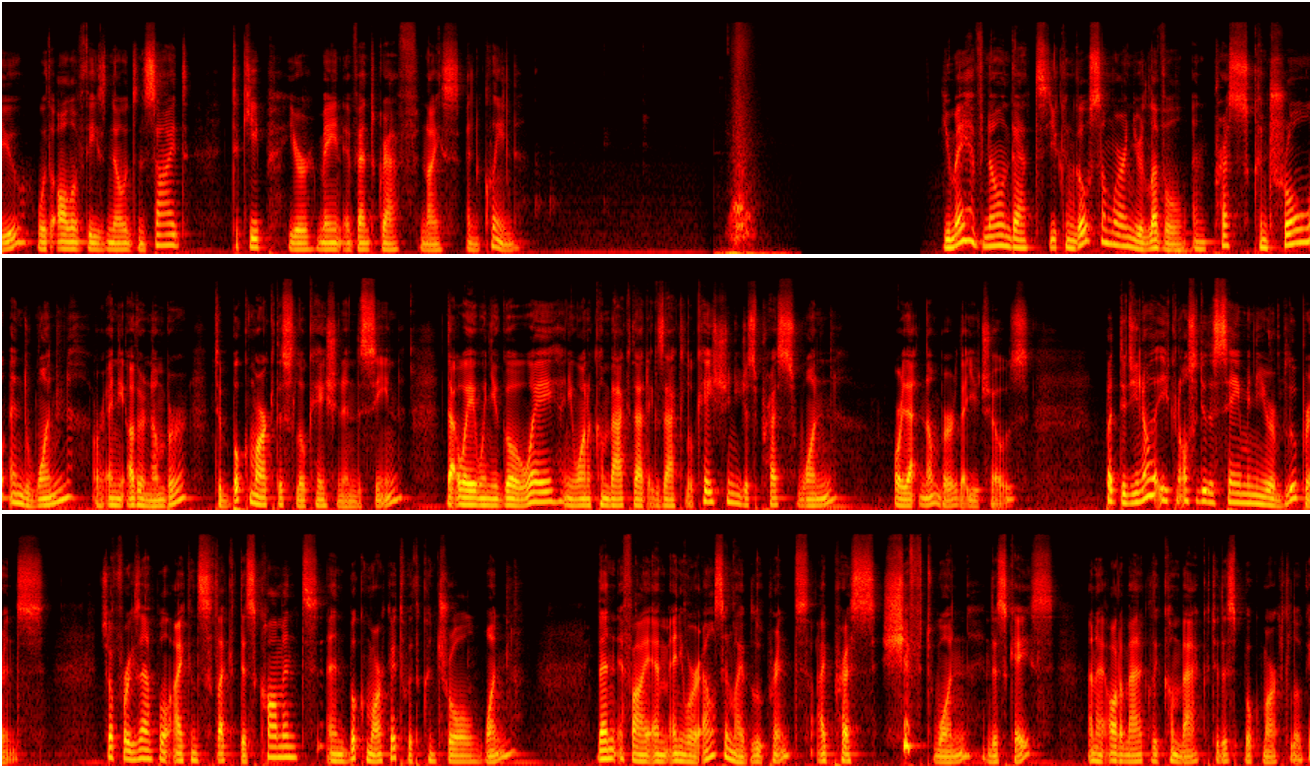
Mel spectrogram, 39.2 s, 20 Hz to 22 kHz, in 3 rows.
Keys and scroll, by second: 30.4 ctrl+1, 35.2 shift+1.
